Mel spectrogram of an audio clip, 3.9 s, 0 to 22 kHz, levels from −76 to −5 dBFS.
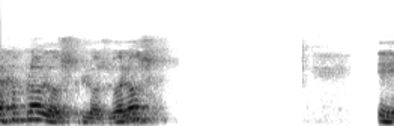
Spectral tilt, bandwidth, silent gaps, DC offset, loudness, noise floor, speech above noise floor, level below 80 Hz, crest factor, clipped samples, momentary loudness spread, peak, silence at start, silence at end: -7.5 dB/octave; 6.8 kHz; 1.81-3.00 s, 3.52-3.75 s; under 0.1%; -16 LUFS; -50 dBFS; 34 dB; -64 dBFS; 18 dB; under 0.1%; 15 LU; -2 dBFS; 0 s; 0 s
